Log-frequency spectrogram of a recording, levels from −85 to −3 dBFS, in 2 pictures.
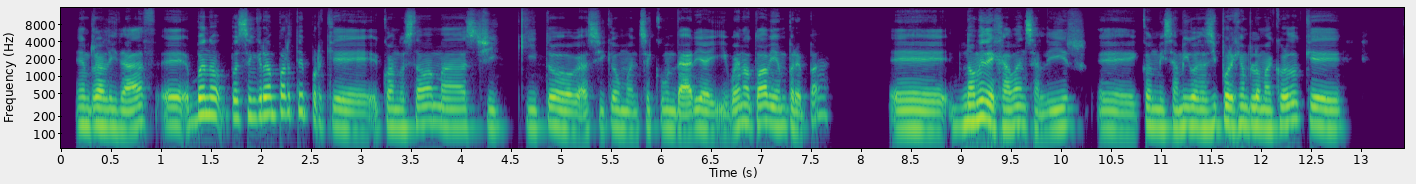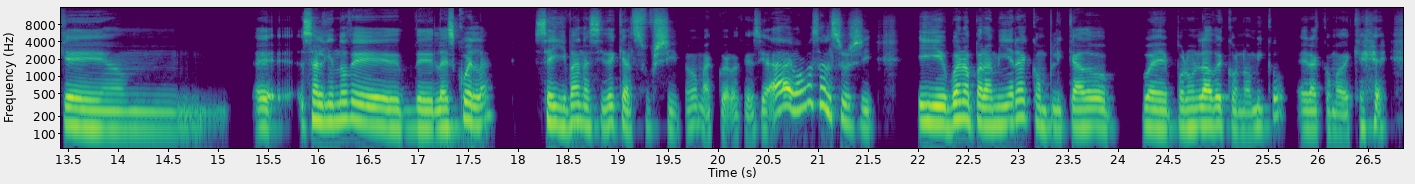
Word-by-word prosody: En 145 0 -2
realidad, 135 +1 +1
eh 145 -1 +1
bueno, 215 +2 +3
pues, 190 +1 -1
en 200 - -1
gran 215 +1 +3
parte 230 +1 -2
porque 130 - -4
cuando 135 -1 -2
estaba 145 +4 -1
más 135 -2 -2
chiquito, 130 -1 -2
así 120 +2 -4
como 125 -3 -3
en 115 +2 -10
secundaria 130 -1 0
y 115 -1 -6
bueno, 145 +6 -1
todavía 155 -1 +3
en 140 - -4
prepa, 150 - -5 0.6
eh, 125 -2 0
no 150 +3 +2
me 190 - +5
dejaban 150 -2 +2
salir, 130 +2 -2 0.3
eh, 120 -3 -4
con 140 -2 -1
mis 130 +1 -2
amigos 140 +1 +2
así, 135 +3 -1
por 150 +1 +4
ejemplo, 145 0 +1
me 130 - +1
acuerdo 150 +6 0
que 130 -4 0 0.5
que, 130 -3 +3
mm, 120 - -7 0.3
eh, 455 0 -2
saliendo 170 0 +3
de 145 -7 +3
de 130 -1 0
la 135 0 +3
escuela 150 +7 +2 0.4
se 155 - +3
iban 150 +2 +1
así 140 -1 -1
de 150 0 -1
que - - +1
al - - -3
sushi, 130 -4 -2
¿no?, 145 +3 -7
me - - -6
acuerdo - - -7
que - - -9
decía: - - -5 0.2
"Ay, 300 - +9
vamos 325 +6 0
al 295 -7 +4
sushi". 145 - -2 0.4
Y, 155 -1 +6
bueno, 175 +3 +4
para 150 -3 +4
mí 150 +2 0
era 190 +3 +1
complicado, 135 -2 -1 0.3
eh, 130 -2 +3
por 130 +2 -4
un 140 +1 0
lado 145 0 +5
económico, 135 - -4
era 125 0 -2
como 115 -3 -7
de 105 +1 -5
que, 135 +1 -5
140 Hz, 170 wpm, -21 LUFS, 130-155 Hz, 0.6 s, Ay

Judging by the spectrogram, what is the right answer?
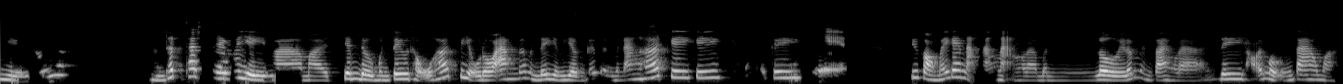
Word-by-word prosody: nhiều 210 -5 0
thứ 315 +8 -7
á. 440 0 -4 0.9
Mình 200 -2 -4
thích 335 - +6
xách 365 -1 +5 0.2
theo 275 - +5
cái 310 - +1
gì 210 -6 +7
mà 195 0 -1
mà 190 -1 -3 0.2
trên 260 -1 +5
đường 215 -4 +4
mình 195 -1 -3
tiêu 250 0 +6
thụ 195 -1 0
hết, 315 +5 +2
ví 330 - +1
dụ 195 - +2
đồ 200 - +5
ăn 245 +4 +3
đó 290 - -6
mình 215 - -5
đi 230 +1 +1
dần 205 -1 -2
dần 190 -2 +1
cái - - -10
mình 200 -3 -12
mình 200 - -13
ăn 235 - -5
hết 315 +8 +3
cái 315 -1 +1
cái, 315 +1 -1 0.3
ơ, 295 - -16
cái 300 0 +1
nhẹ. 310 +1 -7 0.9
Chứ 315 - -3
còn 215 -6 +4
mấy 235 - -1
cái 335 0 +4
nặng, 315 - -4
nặng, - - -9 0.2
nặng 190 0 -14
là 190 0 -7
mình 190 0 -12 0.4
lười 200 -3 +6
lắm, 245 - -2
mình 225 -10 -14
toàn 190 0 -1
là 175 -1 -10
đi 245 0 -1
hỏi 240 - -5
mượn 205 -5 -3
ta 225 -1 +1
hông 220 -2 -6
à. 180 - -10
230 Hz, 250 wpm, -20 LUFS, 195-295 Hz, 0.9 s, gì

